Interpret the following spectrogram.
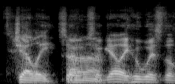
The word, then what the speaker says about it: Gelli: I said Gielli. Gielli, even though there's no I. Gelli. Whatever. Jelly.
